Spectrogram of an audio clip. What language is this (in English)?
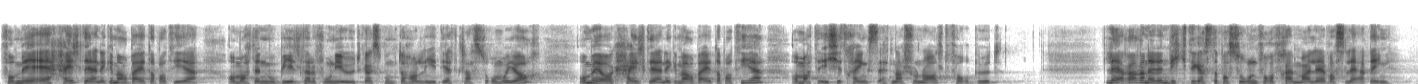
Norwegian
